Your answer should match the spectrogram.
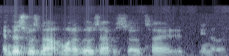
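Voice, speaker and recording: A man chatting casually as he reviews television, rambling and halting, often repeating himself. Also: mid-range voice, warm tone, highs cut off. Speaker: podcast reviewer. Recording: noticeable background noise.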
